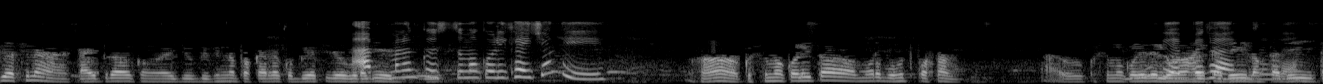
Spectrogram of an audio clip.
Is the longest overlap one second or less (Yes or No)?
No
